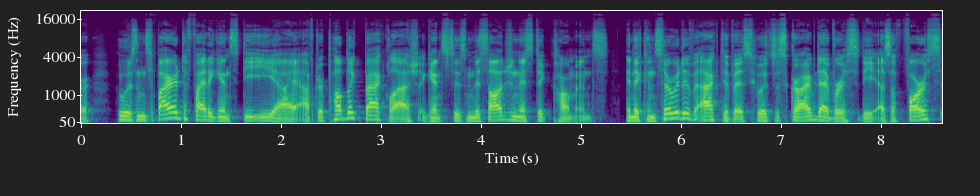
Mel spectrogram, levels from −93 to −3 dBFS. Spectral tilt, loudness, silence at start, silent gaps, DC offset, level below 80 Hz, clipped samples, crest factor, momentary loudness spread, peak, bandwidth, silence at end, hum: -4.5 dB/octave; -21 LUFS; 0 s; none; under 0.1%; -48 dBFS; under 0.1%; 20 dB; 6 LU; 0 dBFS; 16.5 kHz; 0 s; none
